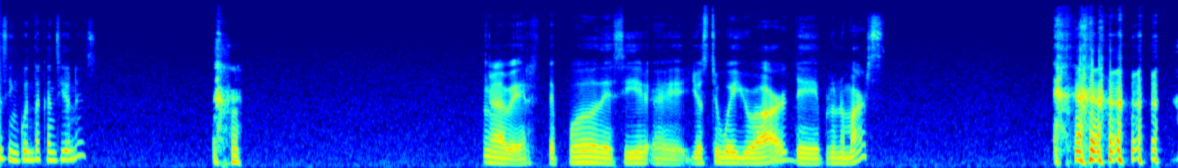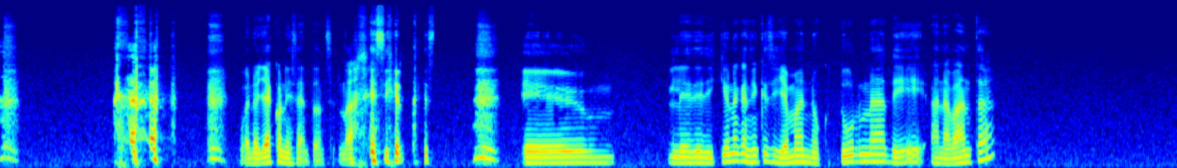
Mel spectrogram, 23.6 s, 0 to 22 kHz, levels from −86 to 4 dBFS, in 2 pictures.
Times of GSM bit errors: none

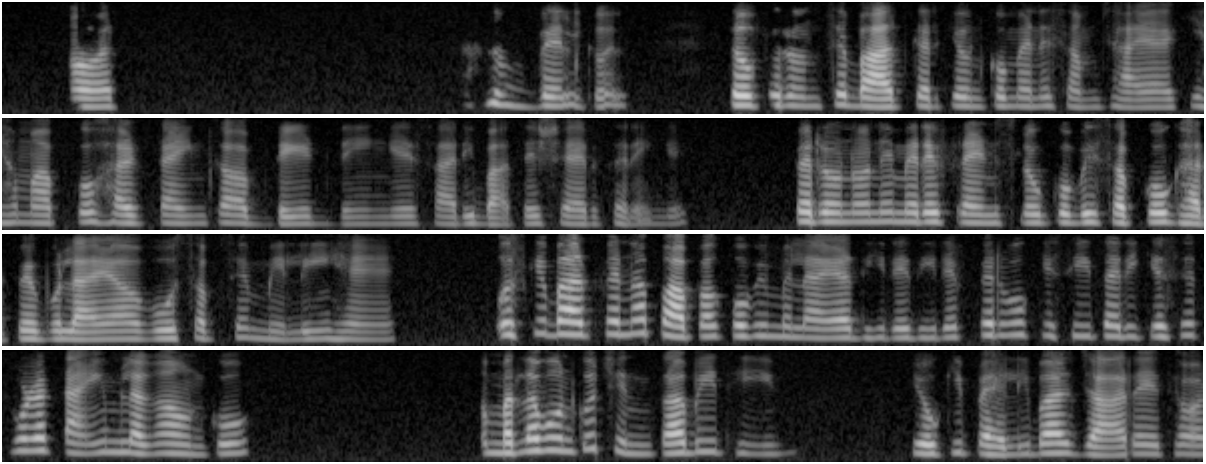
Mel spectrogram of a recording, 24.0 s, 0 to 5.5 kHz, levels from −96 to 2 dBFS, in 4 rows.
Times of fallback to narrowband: none

